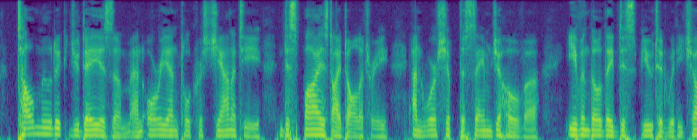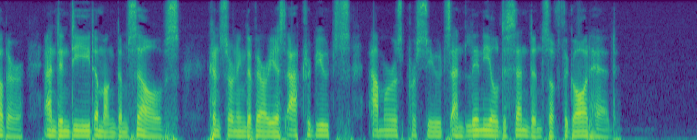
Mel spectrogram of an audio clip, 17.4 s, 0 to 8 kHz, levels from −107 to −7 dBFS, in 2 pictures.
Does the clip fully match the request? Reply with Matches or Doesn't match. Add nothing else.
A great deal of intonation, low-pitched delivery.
Doesn't match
